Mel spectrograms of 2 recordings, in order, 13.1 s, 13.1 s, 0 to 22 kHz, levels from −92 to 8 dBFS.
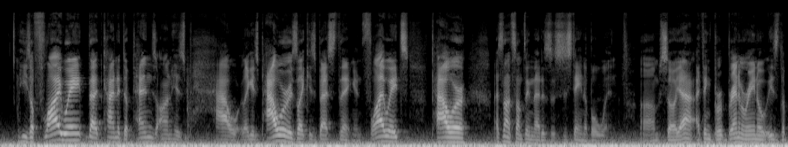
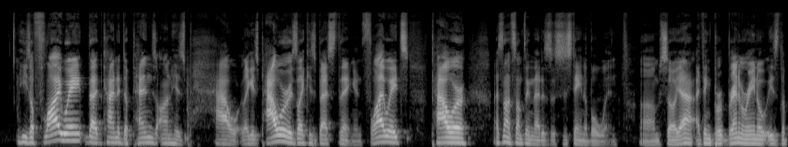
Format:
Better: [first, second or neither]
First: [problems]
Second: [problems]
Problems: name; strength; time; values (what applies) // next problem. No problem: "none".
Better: second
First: low rumble; faint; throughout; 20 dB below the speech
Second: none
